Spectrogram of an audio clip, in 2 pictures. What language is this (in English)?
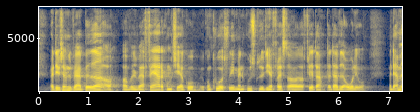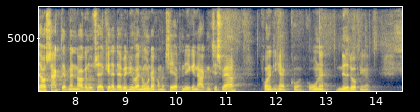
Danish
